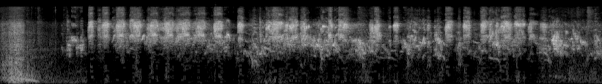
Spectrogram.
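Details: Pet budgerigars at home start after a short quiet moment into lively chatter, a fast pulsing run of scratchy chirps and warbles that stays dense to the end.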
